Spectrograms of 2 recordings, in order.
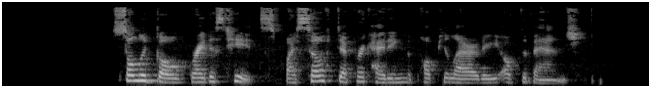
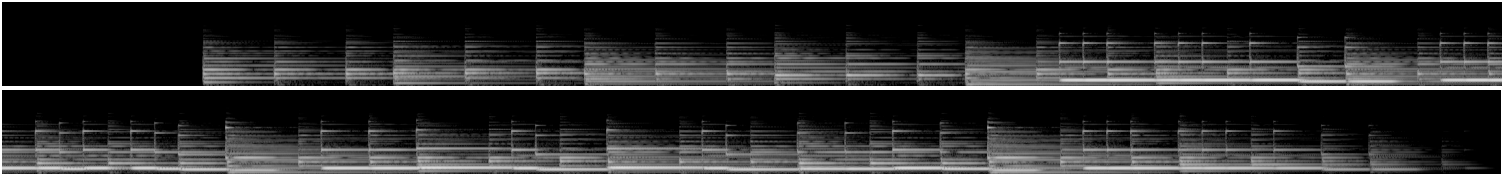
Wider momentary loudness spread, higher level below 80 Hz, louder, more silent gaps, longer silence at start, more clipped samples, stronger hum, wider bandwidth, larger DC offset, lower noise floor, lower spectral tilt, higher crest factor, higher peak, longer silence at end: second, 11 LU vs 17 LU; second, -68 dBFS vs -60 dBFS; second, -25 LUFS vs -16 LUFS; neither; second, 1.1 s vs 2 s; neither; neither; first, 17 kHz vs 5 kHz; neither; second, -78 dBFS vs under -90 dBFS; second, -2 dB/octave vs -8 dB/octave; first, 20 dB vs 12 dB; about the same, -6 dBFS vs -4 dBFS; second, 0.65 s vs 0.85 s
